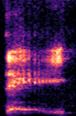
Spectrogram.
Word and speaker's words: 得: 好，得注意它的 pronunciation，这个字念得，它的意思是 must。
